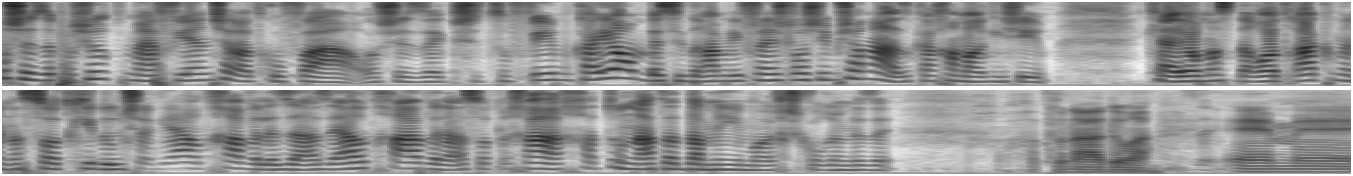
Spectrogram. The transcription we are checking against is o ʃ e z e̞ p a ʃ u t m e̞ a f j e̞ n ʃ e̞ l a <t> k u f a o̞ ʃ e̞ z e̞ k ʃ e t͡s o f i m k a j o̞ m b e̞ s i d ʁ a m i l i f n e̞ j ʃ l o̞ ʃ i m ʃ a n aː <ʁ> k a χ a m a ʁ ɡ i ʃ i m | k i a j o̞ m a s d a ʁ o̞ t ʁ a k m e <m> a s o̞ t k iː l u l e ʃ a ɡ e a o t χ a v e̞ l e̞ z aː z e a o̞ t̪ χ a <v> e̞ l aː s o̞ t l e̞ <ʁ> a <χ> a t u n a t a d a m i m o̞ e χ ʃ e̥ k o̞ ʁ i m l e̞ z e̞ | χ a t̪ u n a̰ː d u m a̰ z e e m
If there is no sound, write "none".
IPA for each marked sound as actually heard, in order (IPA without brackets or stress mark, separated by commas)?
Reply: t, z, n, v, χ, χ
